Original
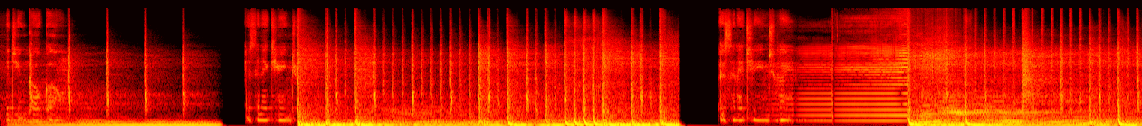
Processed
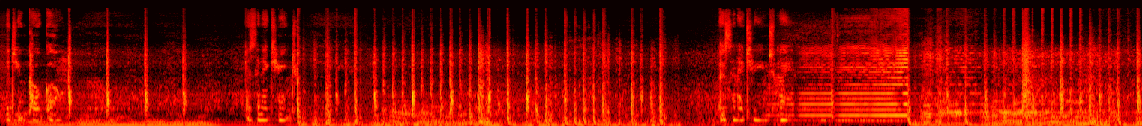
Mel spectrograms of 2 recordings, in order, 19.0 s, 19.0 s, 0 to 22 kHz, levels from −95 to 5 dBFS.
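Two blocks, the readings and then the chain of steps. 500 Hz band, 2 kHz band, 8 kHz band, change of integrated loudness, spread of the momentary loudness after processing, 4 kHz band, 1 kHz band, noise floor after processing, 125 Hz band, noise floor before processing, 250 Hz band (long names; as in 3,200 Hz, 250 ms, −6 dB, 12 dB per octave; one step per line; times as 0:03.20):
−3.5 dB, −7.0 dB, −7.5 dB, −8.5 dB, 12 LU, −6.5 dB, −1.0 dB, −55 dBFS, −14.5 dB, −52 dBFS, −5.5 dB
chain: parametric band 2,000 Hz −9.5 dB 1.1 octaves
compressor whose output falls as the input rises −28 dBFS, ratio −1
double-tracking delay 20 ms −7.5 dB
feedback delay with all-pass diffusion 1,079 ms, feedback 48%, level −13 dB
reverb reduction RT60 1.5 s
high-pass filter 390 Hz 6 dB per octave
parametric band 10,000 Hz −11.5 dB 2.3 octaves
level +3 dB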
